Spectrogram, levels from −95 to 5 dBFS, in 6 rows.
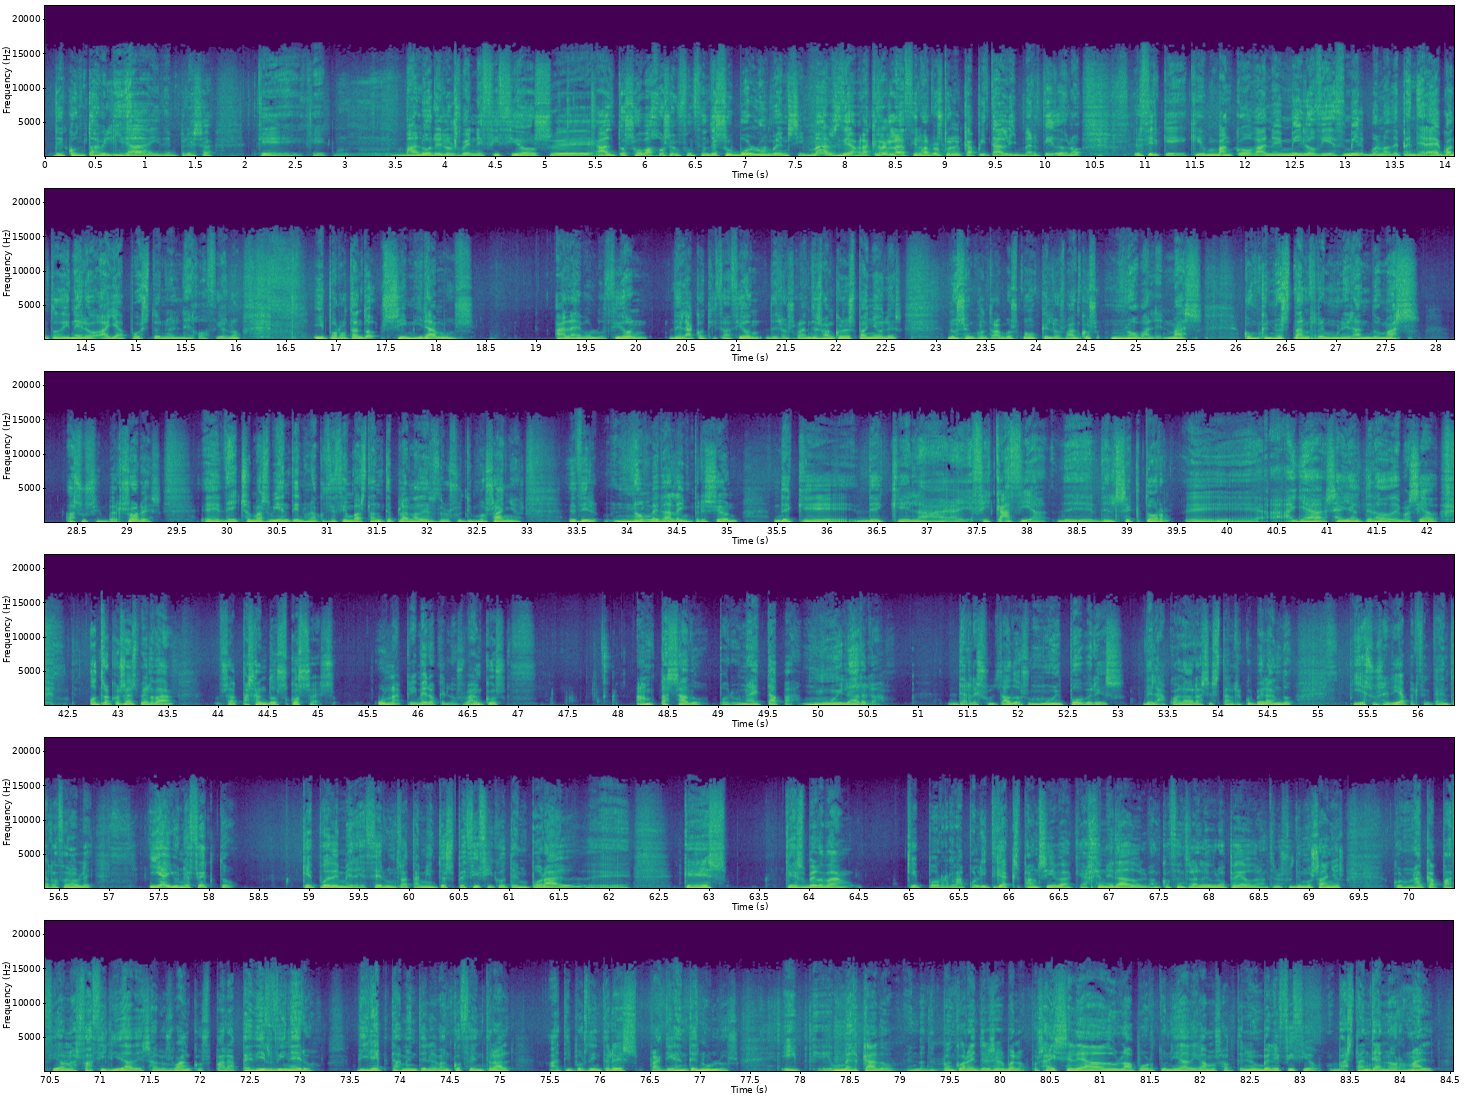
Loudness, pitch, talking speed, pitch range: -17 LUFS, 135 Hz, 170 wpm, 120-155 Hz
